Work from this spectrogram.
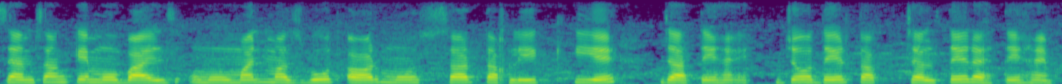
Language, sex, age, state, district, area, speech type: Urdu, female, 18-30, Maharashtra, Nashik, urban, spontaneous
